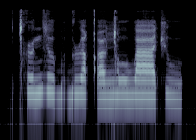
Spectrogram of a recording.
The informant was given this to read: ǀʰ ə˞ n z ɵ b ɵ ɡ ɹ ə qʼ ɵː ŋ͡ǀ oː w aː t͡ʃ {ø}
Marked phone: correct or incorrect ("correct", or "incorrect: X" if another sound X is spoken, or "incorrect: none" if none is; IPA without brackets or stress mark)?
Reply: incorrect: u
